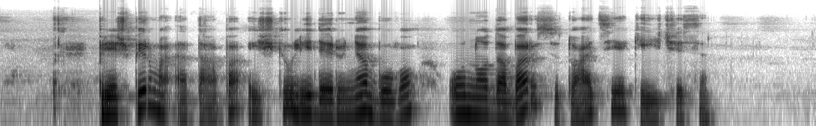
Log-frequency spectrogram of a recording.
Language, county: Lithuanian, Kaunas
